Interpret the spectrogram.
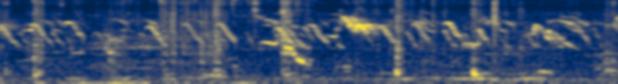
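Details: A crowd of grey francolin chicks, farm-raised in Pakistan, calls in a soft, steady stream of high downslurred cheeps, one slightly louder rising note standing out near the middle.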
